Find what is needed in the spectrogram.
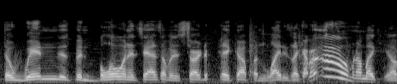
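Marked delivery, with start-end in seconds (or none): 3.0-3.5 sudden very high-pitched "boom"; imitated thunder crack. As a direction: burst out with the storm noise, pitched way up. Imitates thunder and lightning in story.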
